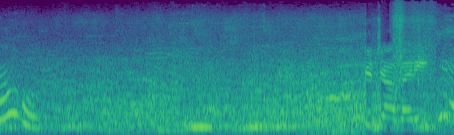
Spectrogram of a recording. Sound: crowd chattering

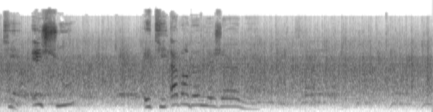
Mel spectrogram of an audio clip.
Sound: applause

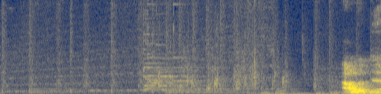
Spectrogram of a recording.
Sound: applause sound effect plays

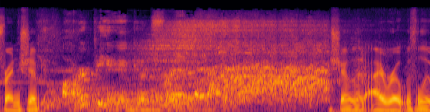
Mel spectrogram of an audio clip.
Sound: crowd laughing

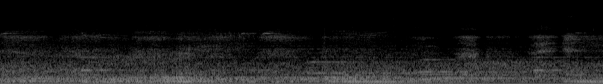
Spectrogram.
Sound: growling

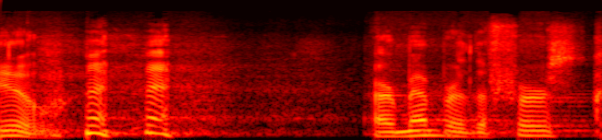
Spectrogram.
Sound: all laughing

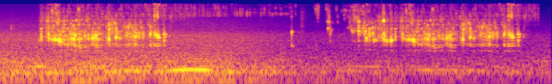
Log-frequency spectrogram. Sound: tea pouring to glass

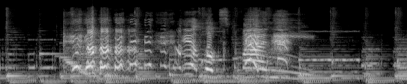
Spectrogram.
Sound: laughing

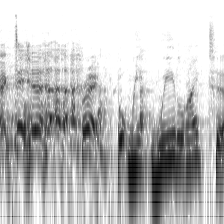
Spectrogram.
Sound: laughing

